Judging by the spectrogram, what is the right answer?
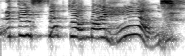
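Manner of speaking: overdramatic, very high, pained yelp. Game narrator voicing a cleric calling out as the party walks past, yelling. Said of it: "the cleric like yells as you go by".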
